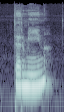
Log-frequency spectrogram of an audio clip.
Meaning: 1. date 2. deadline 3. term (word or phrase, especially one from a specialised area of knowledge)
- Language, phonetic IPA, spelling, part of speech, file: Czech, [ˈtɛrmiːn], termín, noun, Cs-termín.ogg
